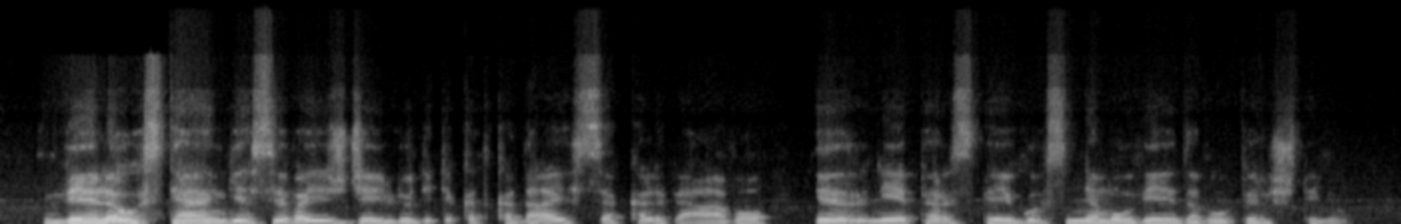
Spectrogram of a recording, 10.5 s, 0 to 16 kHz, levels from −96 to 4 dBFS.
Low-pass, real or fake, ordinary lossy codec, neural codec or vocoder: 14.4 kHz; real; Opus, 16 kbps; none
